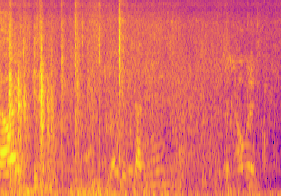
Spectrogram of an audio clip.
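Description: Voices of people on the boat, with brief speech or laughter, over a steady low rumble of wind and sea noise.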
